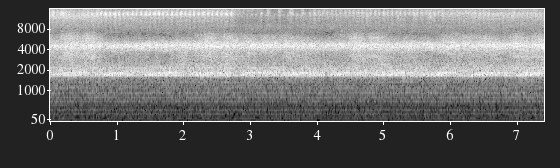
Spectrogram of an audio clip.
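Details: Steady shrill trilling of many crickets in a forest, layered high tones running without a break, the top band throbbing rapidly, nothing else audible.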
